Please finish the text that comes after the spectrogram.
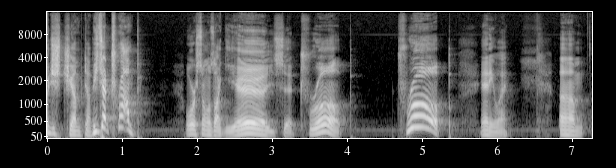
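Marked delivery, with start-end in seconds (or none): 0.6-1.2 high, louder mock outcry; hammed-up offended gasp of a line; imitation of outraged person. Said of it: "my imitation of people who feel two ways". 2.4-5.4 slow, drawn-out mock cheer; hammed-up thrilled supporter; imitation of cheering fan. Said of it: "my imitation of people who feel two ways".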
